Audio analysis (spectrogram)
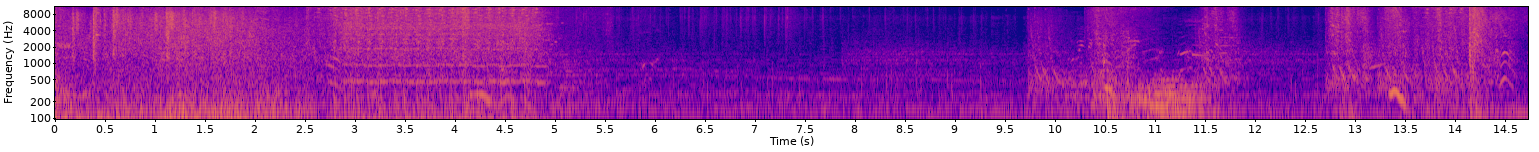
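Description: Grenade explosions in the Mass Effect 2 video game, heavy booms and crackling bursts amid gunfire, loud at the start and again near the end, with combat noise between.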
